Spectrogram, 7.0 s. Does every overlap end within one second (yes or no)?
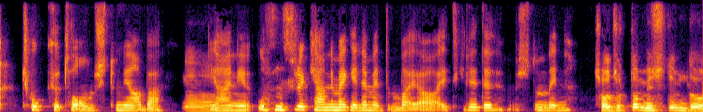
yes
